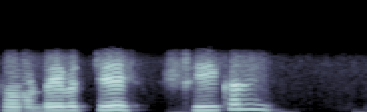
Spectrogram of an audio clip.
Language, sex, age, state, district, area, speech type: Punjabi, female, 45-60, Punjab, Muktsar, urban, conversation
